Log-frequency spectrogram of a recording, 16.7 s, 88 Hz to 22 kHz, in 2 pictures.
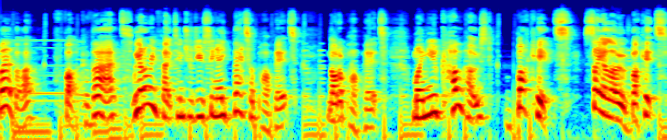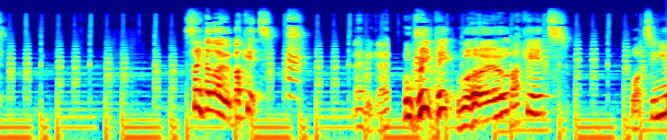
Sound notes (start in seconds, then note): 11.9 squawk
